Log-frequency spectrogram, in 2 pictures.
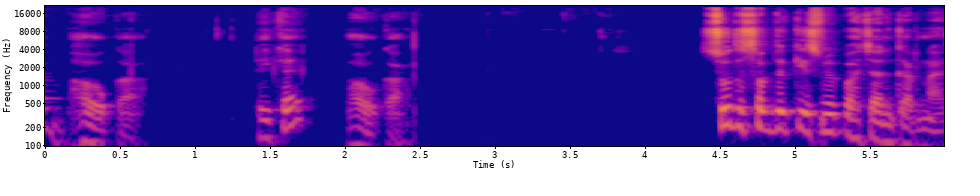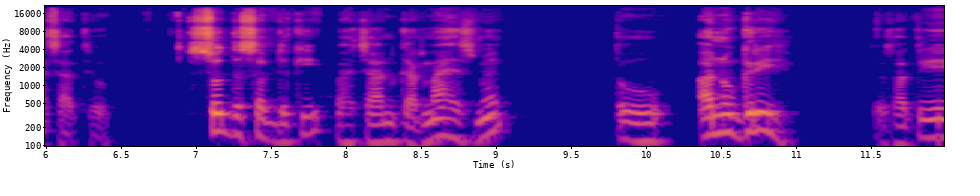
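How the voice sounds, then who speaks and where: A man's voice: mid-range voice, dark tone. A man teaching Hindi grammar for an exam, going through test answers one by one and repeating each correct word. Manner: explanatory, repeats answers and says "ठीक है" often. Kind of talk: exam prep lesson.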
